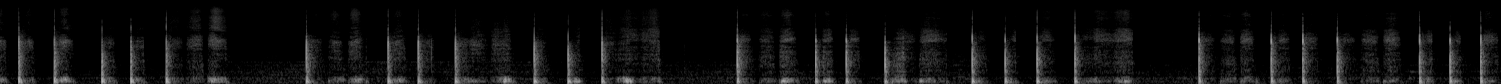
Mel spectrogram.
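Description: White chalk held in fingertips writes numbers on a large, flat, erased black chalkboard. Repeated sharp taps land as the chalk strikes the board, each followed by a brief dry scratching stroke, with short quiet gaps between the bursts.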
